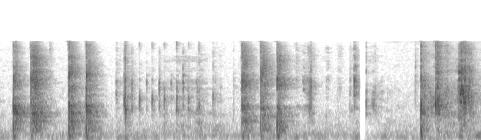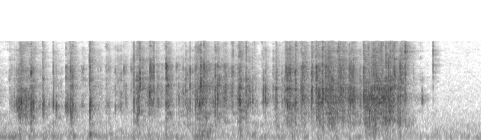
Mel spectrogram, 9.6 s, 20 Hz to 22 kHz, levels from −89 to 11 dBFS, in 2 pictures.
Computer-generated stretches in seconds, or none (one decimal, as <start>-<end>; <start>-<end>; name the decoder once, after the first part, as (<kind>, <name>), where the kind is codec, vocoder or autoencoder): 5.8-7.3 (vocoder, WaveNeXt)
